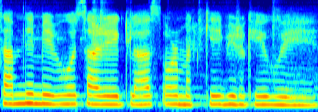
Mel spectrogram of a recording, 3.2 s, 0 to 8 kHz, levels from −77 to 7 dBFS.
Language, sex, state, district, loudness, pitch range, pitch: Hindi, female, Arunachal Pradesh, Papum Pare, -16 LUFS, 215-230 Hz, 225 Hz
